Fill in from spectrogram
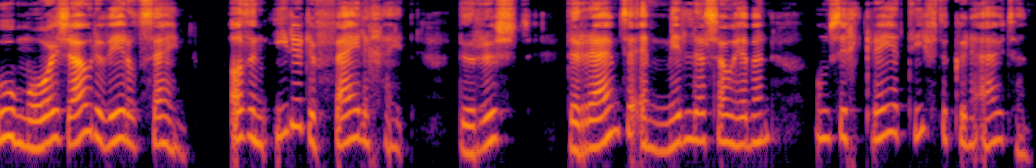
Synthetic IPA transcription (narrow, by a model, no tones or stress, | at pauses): humoːjzʌwdəʋɪːɾəlˠtsɛjn | ʔɑ̰lˠs̬ɪnidəɹdəfɛjləχhɛjt̚ | d̥ərʏst | d̥ərœɥmtʰə̰ʔɛnmɪdələzawɦɛbən | ɔmzɪχkrejatʰiftəkɵnə̰nœɥtʰən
